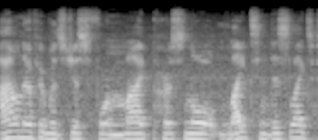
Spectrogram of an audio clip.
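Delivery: normal talking voice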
